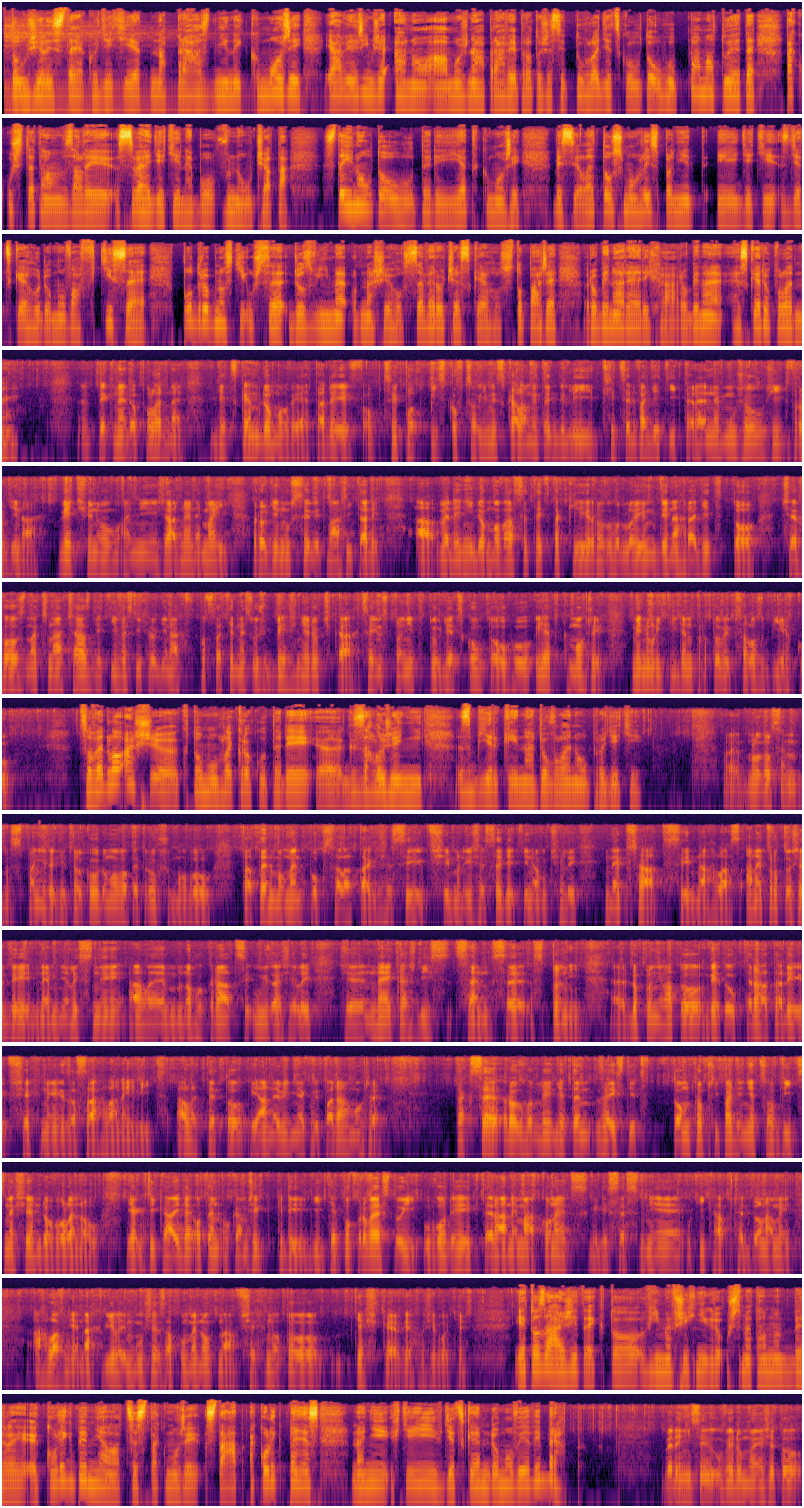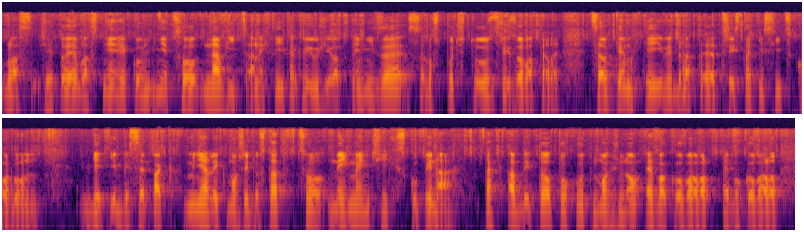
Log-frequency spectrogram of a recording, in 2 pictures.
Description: reportaz-cr-sever-ke-sbirce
